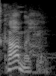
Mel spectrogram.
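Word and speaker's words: Kamek: You didn't pronounce it right. That's comic. Not comic like a comic book.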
